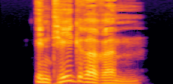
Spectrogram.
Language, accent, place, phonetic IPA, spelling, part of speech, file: German, Germany, Berlin, [ɪnˈteːɡʁəʁəm], integrerem, adjective, De-integrerem.ogg
- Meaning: strong dative masculine/neuter singular comparative degree of integer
